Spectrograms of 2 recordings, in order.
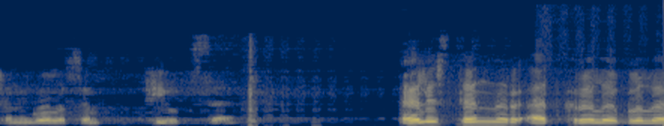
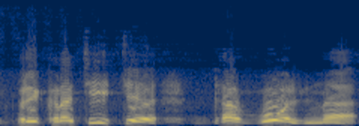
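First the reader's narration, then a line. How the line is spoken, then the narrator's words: Laughing to tears. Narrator (Russian): Она так смеялась, что слезы текли ручьем по ее лицу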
